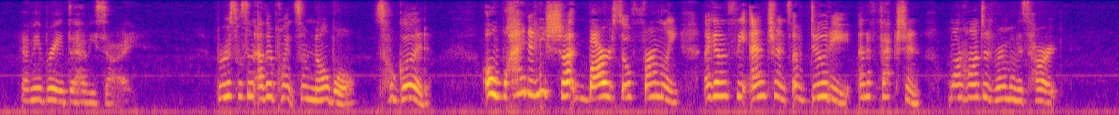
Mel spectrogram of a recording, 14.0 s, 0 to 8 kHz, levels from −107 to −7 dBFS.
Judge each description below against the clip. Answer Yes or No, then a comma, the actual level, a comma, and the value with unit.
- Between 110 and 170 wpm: Yes, average, 155 wpm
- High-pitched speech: Yes, very high, 325 Hz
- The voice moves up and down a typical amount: Yes, average, 4.3 semitones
